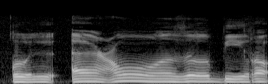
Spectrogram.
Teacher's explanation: rnya tebal tafkhim karena baris di atas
